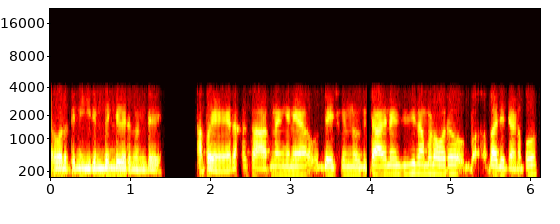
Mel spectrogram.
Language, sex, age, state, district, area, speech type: Malayalam, male, 30-45, Kerala, Palakkad, rural, conversation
